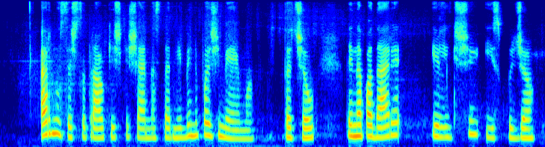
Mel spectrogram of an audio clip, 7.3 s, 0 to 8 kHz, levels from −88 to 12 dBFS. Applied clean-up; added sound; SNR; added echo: neural separator model SepFormer DNS4.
